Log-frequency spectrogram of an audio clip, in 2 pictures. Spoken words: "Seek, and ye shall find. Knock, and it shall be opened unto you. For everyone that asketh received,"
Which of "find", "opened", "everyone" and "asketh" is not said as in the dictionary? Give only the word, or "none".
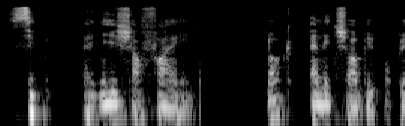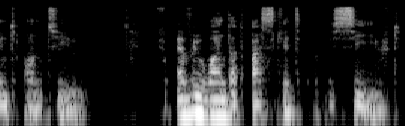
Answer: asketh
